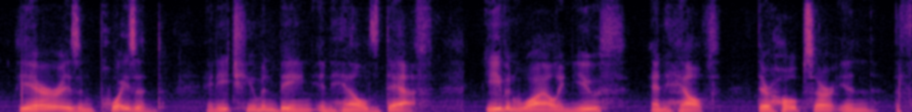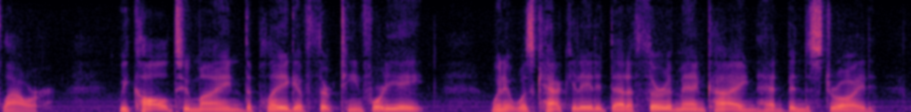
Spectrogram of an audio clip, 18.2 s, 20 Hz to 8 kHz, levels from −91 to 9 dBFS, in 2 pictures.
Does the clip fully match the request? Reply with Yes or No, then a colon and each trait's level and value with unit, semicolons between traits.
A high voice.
No: low, 125 Hz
